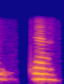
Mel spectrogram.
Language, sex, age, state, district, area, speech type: Hindi, female, 30-45, Uttar Pradesh, Varanasi, rural, conversation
